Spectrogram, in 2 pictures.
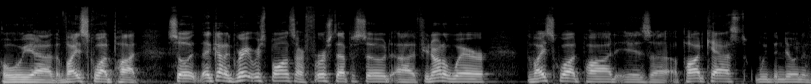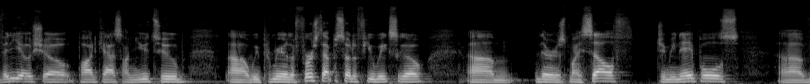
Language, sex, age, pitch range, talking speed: English, male, 20-39, 110-135 Hz, 195 wpm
